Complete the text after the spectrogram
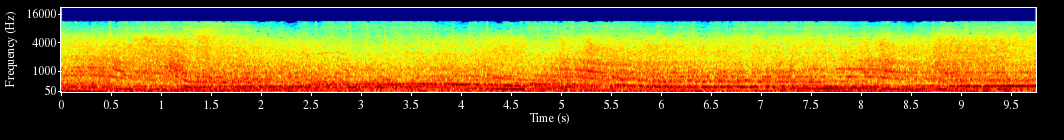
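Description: Car engines drop sharply in pitch as gears shift.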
